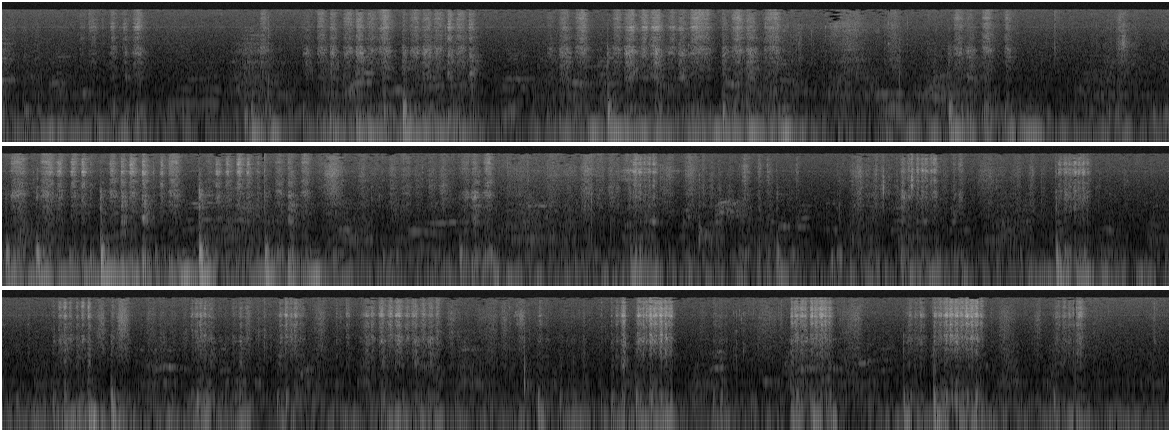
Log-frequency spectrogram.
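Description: Charcoal pencil scratching on toned paper in short, irregular hatching and shading strokes.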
